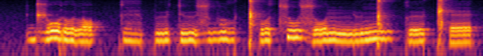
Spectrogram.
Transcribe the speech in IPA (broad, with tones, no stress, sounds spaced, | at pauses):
d͡ʒ o˧˥˧ ɾ ʊ˩˧˩ l ɔ˩ kː ɛ̤˧˩ p ʉ˩˧ t ʉ˩˧˩ z ṳ˥ l o̤˥ ǁʰ ʊ˩˧˩ t͡s u˥ z o˩˧ nː ʉ˩˧ ŋ͡ǁ ṳ˥ k ø˩˧ ǁʰ ɛ˩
